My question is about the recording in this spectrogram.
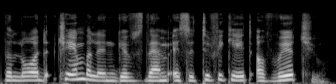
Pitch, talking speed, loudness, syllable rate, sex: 180 Hz, 160 wpm, -17 LUFS, 5.5 syllables/s, female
